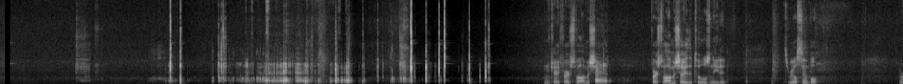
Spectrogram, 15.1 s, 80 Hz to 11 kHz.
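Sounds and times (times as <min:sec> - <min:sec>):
rubbing and scraping: 0:01.3 - 0:01.8, 0:02.5 - 0:08.2, 0:09.8 - 0:10.3.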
